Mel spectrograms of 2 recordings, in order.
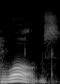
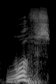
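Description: First: The word has a clear L sound. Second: The word has no L sound, like woofs. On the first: The speaker calls it right. "instead of wolves" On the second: The speaker calls it wrong. "I'm saying woofs all the time"

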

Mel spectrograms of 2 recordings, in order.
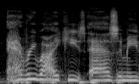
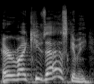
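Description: First: The voice sounds weary and frustrated. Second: The voice sounds light and carefree. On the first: The pressure of the world is building up. "it was just the building of the pressure of the world" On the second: The questions are a minor nuisance. "I'm worried about my vacation, guys"

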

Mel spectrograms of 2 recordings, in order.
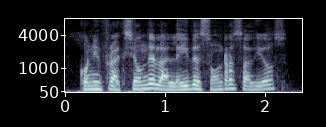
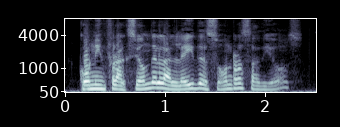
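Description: The two takes are said the same way.

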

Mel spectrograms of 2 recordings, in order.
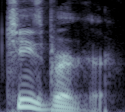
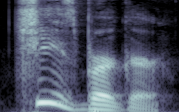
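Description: First: The first syllable gets only ordinary stress. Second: The first syllable gets heavy extra emphasis. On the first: "Yeah, that's normal" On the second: "Are you specifically putting so much accent on cheese?"

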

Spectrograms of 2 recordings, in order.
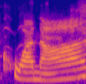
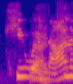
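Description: First: The Q is blended in as a 'kwa' sound. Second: The Q is said as its letter name. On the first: The speaker had only read the word. The speaker calls it wrong. "in my brain, I was pronouncing it like Kanan or Quanon" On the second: This is how people actually say it. The speaker calls it right. "I never actually heard anybody say it"

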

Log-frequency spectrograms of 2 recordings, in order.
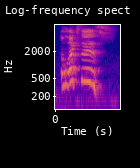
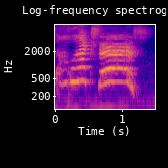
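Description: First: The name is called fairly quietly. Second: The name is screamed loudly.

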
